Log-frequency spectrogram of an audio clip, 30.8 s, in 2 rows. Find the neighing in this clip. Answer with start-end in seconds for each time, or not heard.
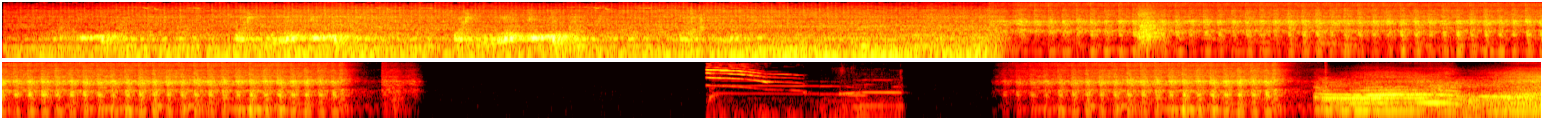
not heard.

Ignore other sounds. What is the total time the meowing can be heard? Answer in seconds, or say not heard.
3 s.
